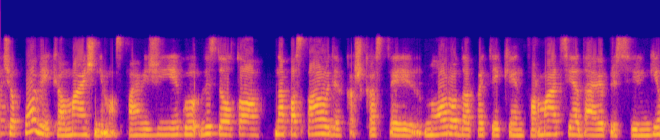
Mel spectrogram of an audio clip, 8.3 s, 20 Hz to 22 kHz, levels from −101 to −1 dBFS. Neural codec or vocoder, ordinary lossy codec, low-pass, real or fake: none; Opus, 64 kbps; 7.2 kHz; real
